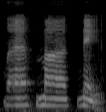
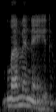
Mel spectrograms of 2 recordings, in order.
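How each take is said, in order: First: Lemonade slow, each syllable apart; clapped out syllables. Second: Said in the usual way. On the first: Shown as a demonstration. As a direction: clap Lemonade out slowly. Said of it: "Let's clap it out". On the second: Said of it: "Next word Leo brought for you is".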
